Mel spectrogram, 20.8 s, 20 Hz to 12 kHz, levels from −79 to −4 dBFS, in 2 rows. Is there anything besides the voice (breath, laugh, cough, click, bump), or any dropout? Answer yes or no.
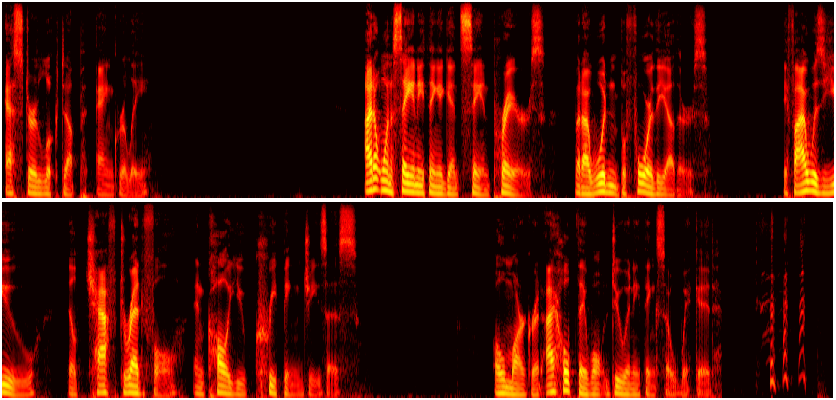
yes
